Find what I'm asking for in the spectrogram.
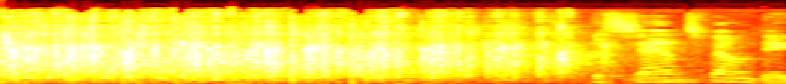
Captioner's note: applause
